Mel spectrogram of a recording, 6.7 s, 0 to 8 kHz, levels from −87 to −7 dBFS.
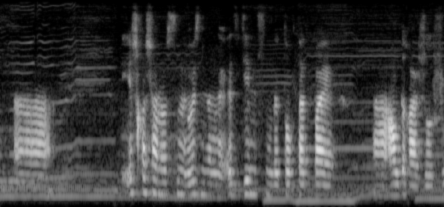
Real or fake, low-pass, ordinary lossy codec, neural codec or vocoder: real; none; none; none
